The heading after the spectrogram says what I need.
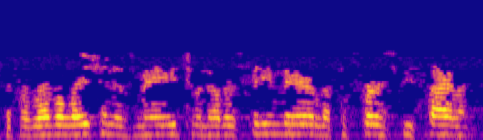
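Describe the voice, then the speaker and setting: A man's voice: high-pitched, monotone, fast. A man preaching an expository sermon to a congregation in an emphatic, instructive manner, posing rhetorical questions and repeating key phrases. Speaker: preacher teaching a church congregation. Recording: muffled lo-fi, clear hum and noise.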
